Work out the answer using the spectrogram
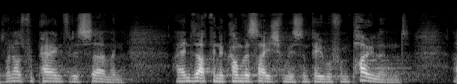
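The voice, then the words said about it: English regional accent, not Queen's English. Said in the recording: “my accent, I'm born in Essex, grew up in Luton, I went to university in Bristol, I've now ended up somewhere outside of Slough. It's not Queen's English, right? I'm not going to get a job reading the news on the BBC with my accent.”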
